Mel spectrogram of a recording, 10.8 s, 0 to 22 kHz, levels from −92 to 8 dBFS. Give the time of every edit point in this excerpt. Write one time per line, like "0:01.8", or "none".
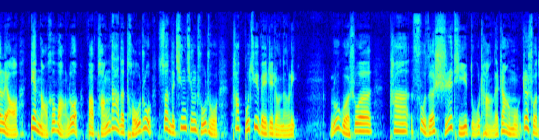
none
